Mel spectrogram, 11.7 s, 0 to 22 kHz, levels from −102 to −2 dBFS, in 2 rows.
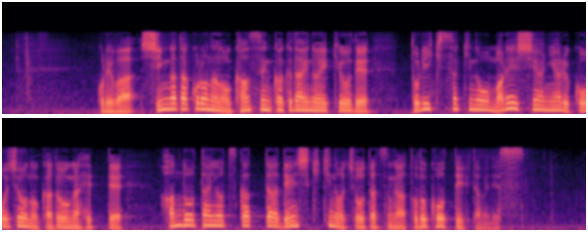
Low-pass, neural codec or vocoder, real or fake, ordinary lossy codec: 7.2 kHz; none; real; none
